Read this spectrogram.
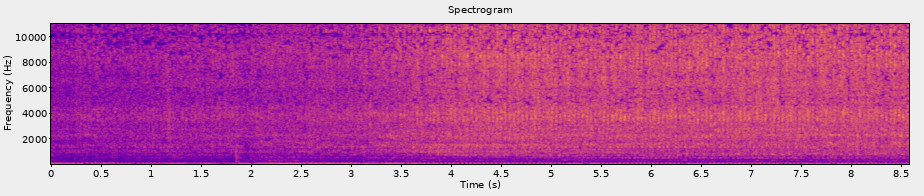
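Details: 2008 Mini Cooper S (N14) at idle: speed rises and sags over a few seconds with a lumpy, uneven beat underneath; a surging rough idle, cause unknown.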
